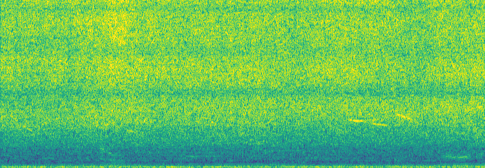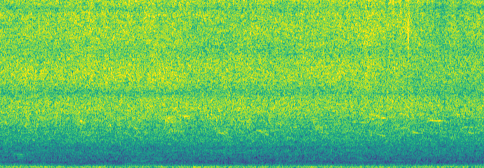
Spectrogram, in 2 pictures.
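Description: Steady hiss of an open wood fire with bamboo tubes burning in it, over a constant low rumble.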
